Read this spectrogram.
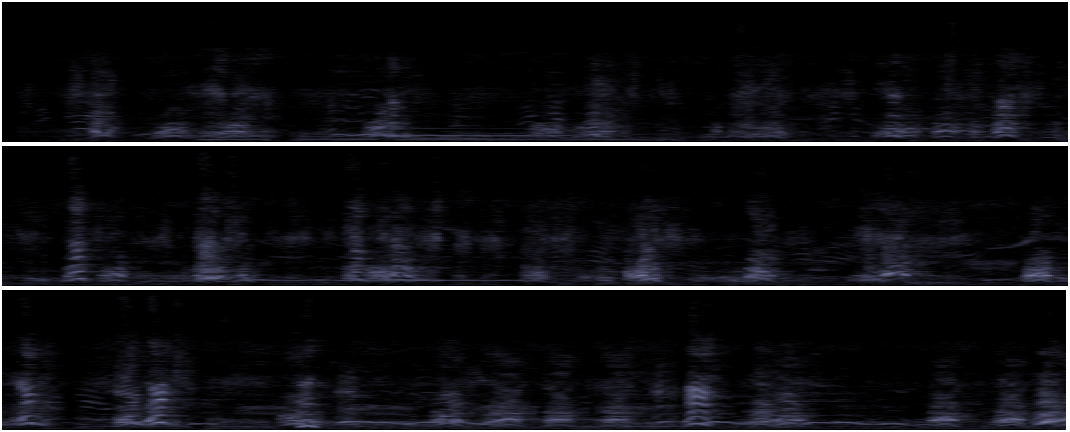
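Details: Village dogs in a fight between two groups, barking in a rapid, overlapping stream of sharp, loud bursts over sixteen seconds, with some higher whining tones and a human voice now and then.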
